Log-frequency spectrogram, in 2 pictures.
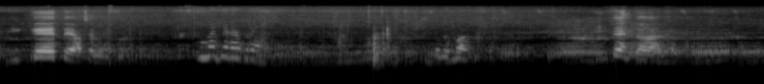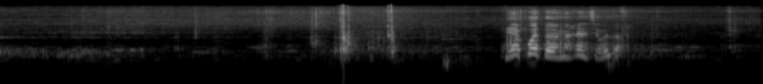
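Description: Young men talk with each other nearby.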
